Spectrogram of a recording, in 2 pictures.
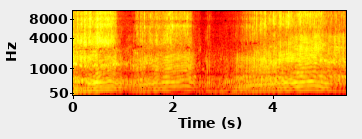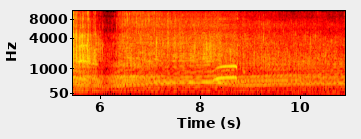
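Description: Car engine revving hard, its pitch climbing and falling about three times with screeching tires during the climbs, the sound of a burnout or donuts. In the last few seconds it settles into a quieter, steadier drone.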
